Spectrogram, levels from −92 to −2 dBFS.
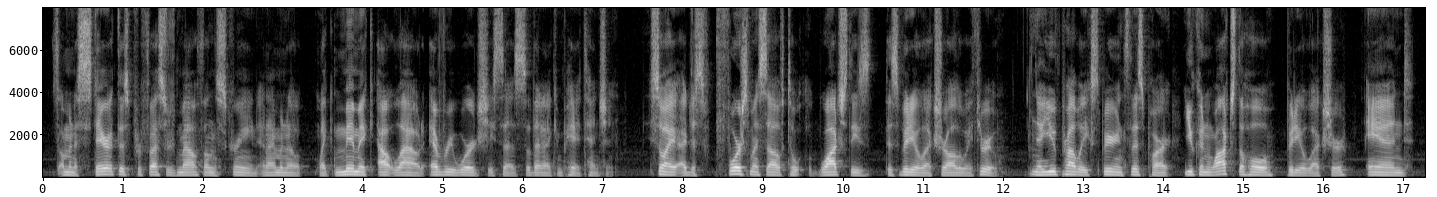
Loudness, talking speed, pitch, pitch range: -23 LUFS, 200 wpm, 120 Hz, 115-125 Hz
